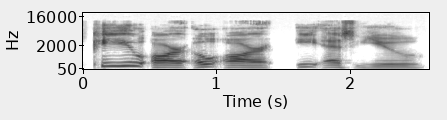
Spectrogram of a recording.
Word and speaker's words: Puroresu: The actual introduction of Japanese pro wrestling, or as they referred to it as Puroresu. Now, it's Puroresu for those people who can actually pronounce words.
